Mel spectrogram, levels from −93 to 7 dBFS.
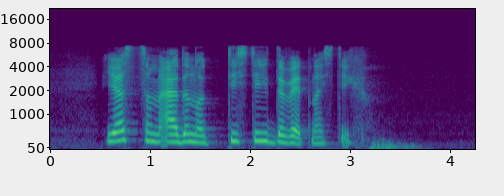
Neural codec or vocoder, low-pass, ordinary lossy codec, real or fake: none; 7.2 kHz; none; real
